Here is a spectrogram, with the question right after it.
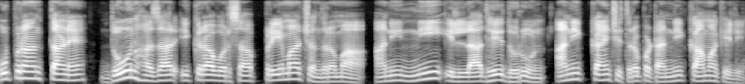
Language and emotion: Goan Konkani, neutral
